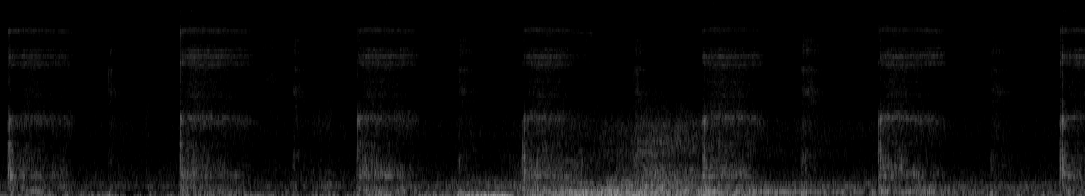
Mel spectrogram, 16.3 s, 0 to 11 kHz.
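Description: Loud rattling snores with each breath, about 23 breaths a minute, some whistling on the breath; heavy snoring during sleep.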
